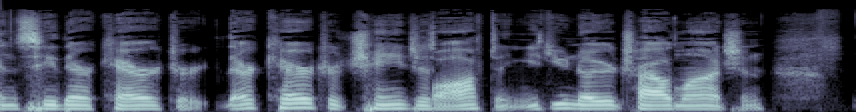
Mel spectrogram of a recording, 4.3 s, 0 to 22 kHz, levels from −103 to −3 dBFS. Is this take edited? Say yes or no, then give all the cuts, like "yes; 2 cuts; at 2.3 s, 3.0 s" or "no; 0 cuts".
yes; 3 cuts; at 2.2 s, 2.7 s, 3.4 s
